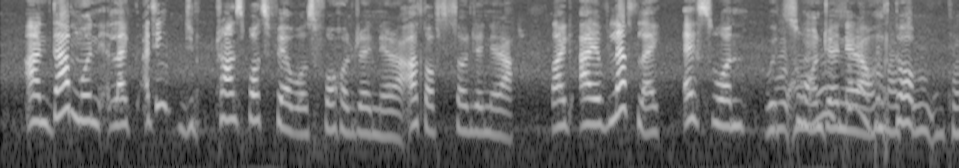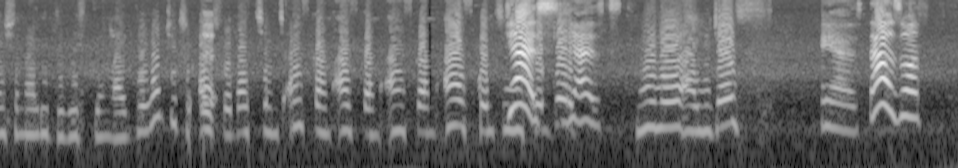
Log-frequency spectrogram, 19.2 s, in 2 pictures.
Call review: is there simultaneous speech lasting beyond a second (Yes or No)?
Yes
